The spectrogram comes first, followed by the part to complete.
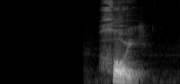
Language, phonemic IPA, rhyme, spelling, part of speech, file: Dutch, /ɣoːi̯/, -oːi̯, gooi, verb, Nl-gooi.ogg
- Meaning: inflection of gooien: 1. first-person singular present indicative 2. second-person singular present indicative 3. imperative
